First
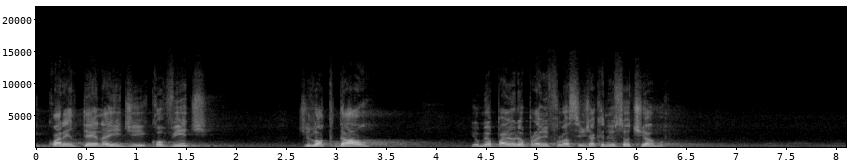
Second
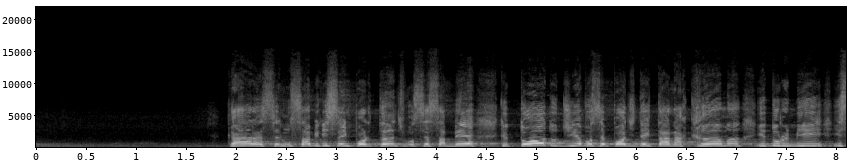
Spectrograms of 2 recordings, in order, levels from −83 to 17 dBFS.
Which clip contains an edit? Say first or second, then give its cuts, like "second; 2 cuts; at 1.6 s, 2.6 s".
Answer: second; 1 cut; at 2.9 s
